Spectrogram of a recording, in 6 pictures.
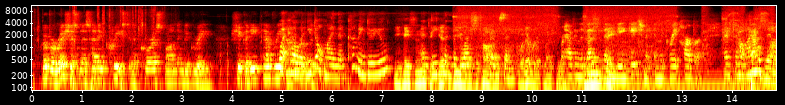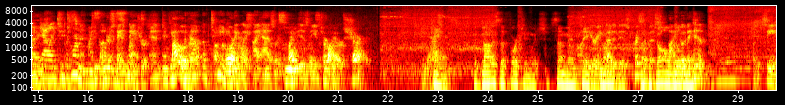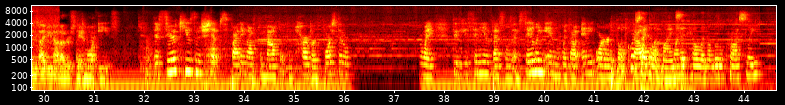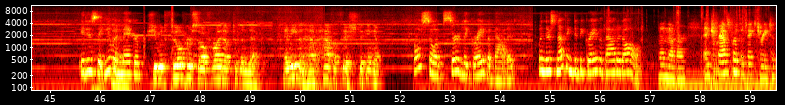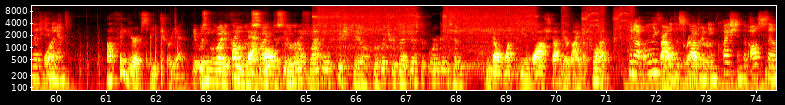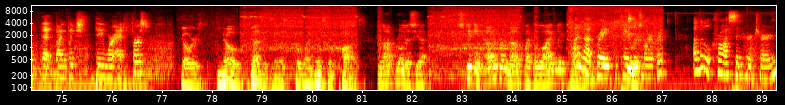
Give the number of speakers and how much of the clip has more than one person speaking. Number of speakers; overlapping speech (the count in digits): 7, about 27%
